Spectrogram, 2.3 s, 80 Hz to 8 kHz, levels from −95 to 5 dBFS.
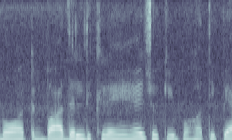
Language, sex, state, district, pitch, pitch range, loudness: Hindi, female, Himachal Pradesh, Shimla, 200 Hz, 195-210 Hz, -16 LUFS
